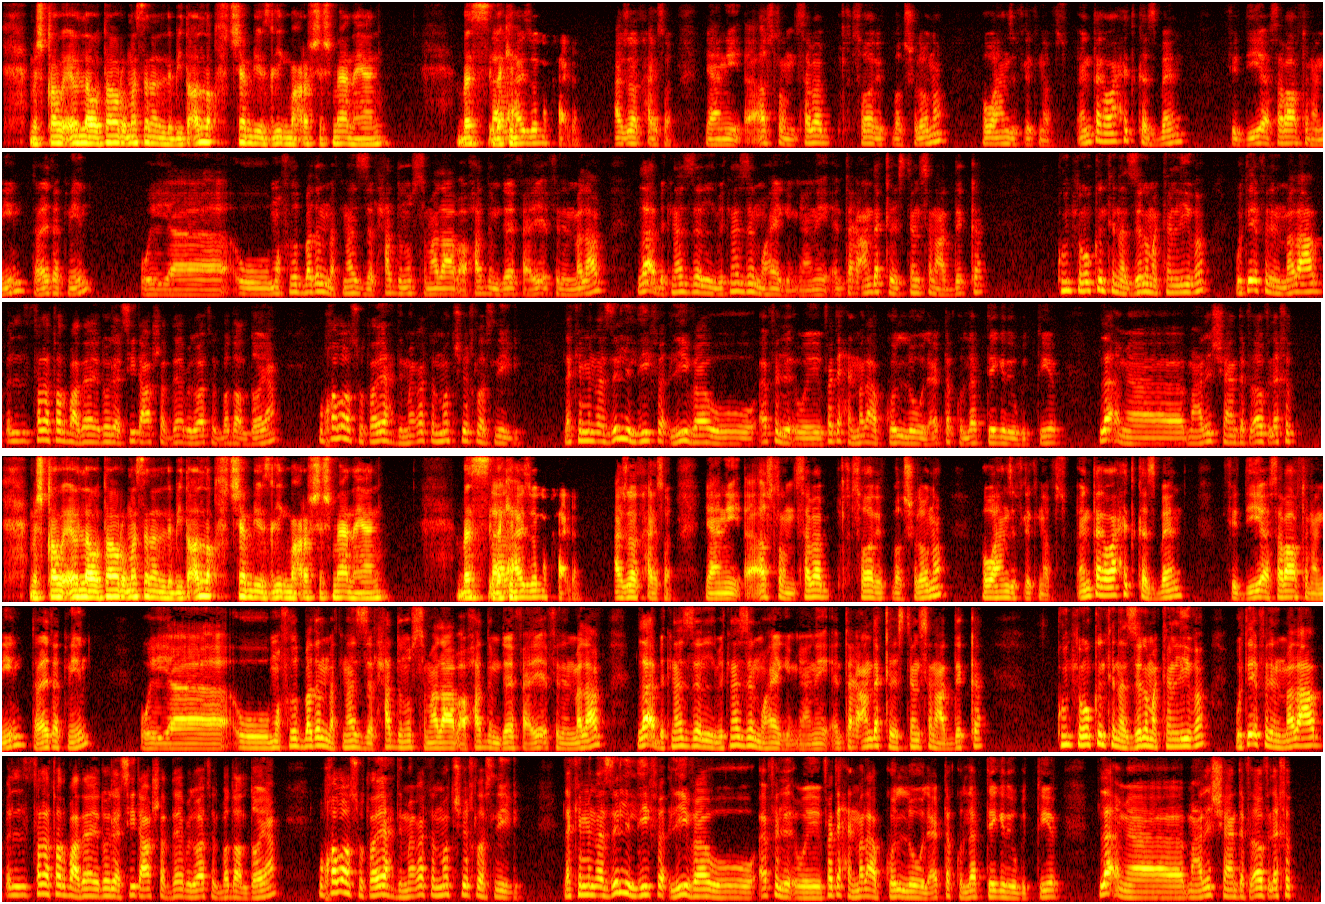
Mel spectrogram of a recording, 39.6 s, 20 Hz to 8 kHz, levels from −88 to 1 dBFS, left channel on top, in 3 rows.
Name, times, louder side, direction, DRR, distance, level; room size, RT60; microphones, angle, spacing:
voice 1, 0.0-3.8 4.3-5.2, right 4 dB, 20° right, 0.3 m, -20 dB
voice 2, 4.9-5.8 6.1-9.4 9.8-11.8 12.3-14.1 14.6-23.0 23.8-25.3 25.5-29.2 29.6-31.6 32.0-37.0 37.4-39.3, right 6 dB, 90° right, 0.6 m, -26 dB
5.9 x 3.3 x 2.6 m
head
